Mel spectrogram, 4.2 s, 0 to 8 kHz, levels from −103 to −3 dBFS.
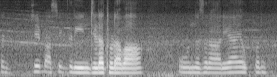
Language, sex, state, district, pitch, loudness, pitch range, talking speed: Punjabi, female, Punjab, Kapurthala, 190 Hz, -19 LUFS, 120-195 Hz, 175 wpm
